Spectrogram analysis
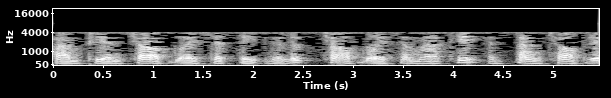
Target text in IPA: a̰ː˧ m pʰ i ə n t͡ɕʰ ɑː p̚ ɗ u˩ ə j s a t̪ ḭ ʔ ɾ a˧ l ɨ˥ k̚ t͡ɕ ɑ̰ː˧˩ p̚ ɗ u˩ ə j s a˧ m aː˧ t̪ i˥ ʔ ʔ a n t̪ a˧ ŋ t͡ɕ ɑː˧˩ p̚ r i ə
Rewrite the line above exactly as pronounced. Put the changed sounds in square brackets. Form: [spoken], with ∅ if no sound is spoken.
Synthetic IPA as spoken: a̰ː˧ m pʰ i ə n t͡ɕʰ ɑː p̚ ɗ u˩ ə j s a t̪ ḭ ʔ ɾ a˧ l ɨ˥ k̚ [t͡ɕʰ] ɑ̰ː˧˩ p̚ ɗ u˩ ə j s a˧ m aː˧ [t̪ʰ] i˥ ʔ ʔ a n t̪ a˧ ŋ [t͡ɕʰ] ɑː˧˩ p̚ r i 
